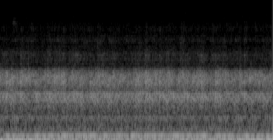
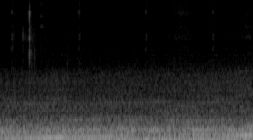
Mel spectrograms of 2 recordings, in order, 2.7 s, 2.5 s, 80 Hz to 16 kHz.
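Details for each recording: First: Chevy/GMC 6.5 turbo diesel with aftermarket turbo, first start of the day: fires and runs rough and lumpy for several seconds, then shuts off; symptom of an inexpensive pump-mounted driver (PMD), restarts fine afterward. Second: Chevy/GMC 6.5 turbo diesel with an aftermarket turbo, accelerating onto the highway at about 10 psi boost toward 100 km/h (60 mph): deep, even diesel rumble pulling steadily with no knocks or stumbles; healthy acceleration.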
